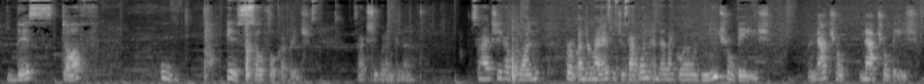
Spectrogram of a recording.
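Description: In a bedroom-like room at home, a woman in her mid twenties with a mid-range voice does a makeup tutorial as a vlogger. Her chat is casual and full of slang and exclamations. The sound is roomy and echoey, picked up by a distant mic, with faint music behind her.

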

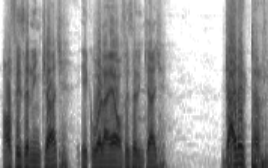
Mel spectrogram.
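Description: A man teaching a class, talking fast and repeating himself, joking with his students. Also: fairly low pitch, darkish tone, no echo. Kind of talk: lively classroom lecture.

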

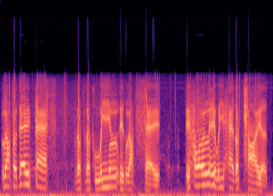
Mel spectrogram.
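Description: Smooth robot guy reading a fairy tale, muffled old demo. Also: mid-range voice, animated, unhurried. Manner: evenly paced, robotic storytelling. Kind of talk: synthesized storytelling. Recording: dull archival demo recording.

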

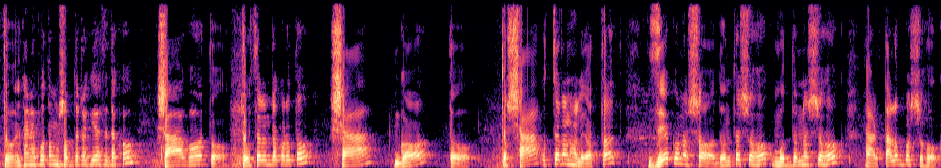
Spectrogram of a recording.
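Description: A young man teaching an online grammar lesson, explaining step by step and saying example words again slowly. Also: sits high, lively intonation. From Bangladesh.

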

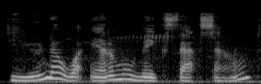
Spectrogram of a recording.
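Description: With an animated voice on the low side, a middle-aged teacher guides young children through a lesson. She poses simple questions, waits for replies and offers encouragement against a noisy background.

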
